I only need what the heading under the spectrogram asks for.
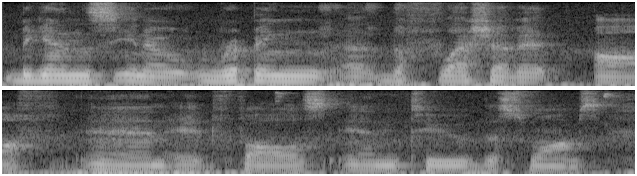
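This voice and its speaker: A man's voice: medium pitch, level tone, takes it slowly, warm tone, roomy sound, a little hiss or hum. A man narrating as game master of a tabletop game, loose and full of fillers. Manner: loose, filler-heavy description.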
